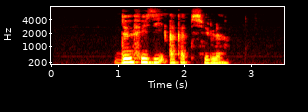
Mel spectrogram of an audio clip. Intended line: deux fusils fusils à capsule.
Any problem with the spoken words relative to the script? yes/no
yes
